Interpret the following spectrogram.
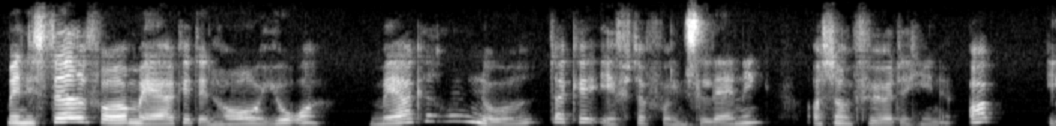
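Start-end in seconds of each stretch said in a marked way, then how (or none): none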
